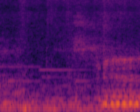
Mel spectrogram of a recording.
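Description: Ewes bleating in a farm shelter where the first lambs have arrived, a wavering, nasal bleat rising clearly near the end over a low, steady background hum.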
